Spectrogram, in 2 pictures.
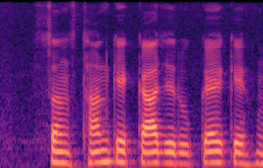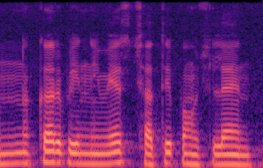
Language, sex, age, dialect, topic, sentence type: Maithili, female, 60-100, Southern/Standard, banking, statement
